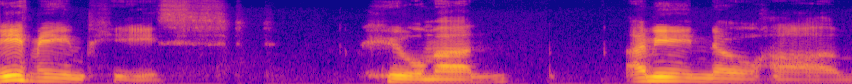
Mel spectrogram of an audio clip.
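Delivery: very slow, low, drawn-out grumbling. Asked if he is a sea demon, the creature answers the human, speaking very slowly. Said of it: "He speaks very slowly".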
